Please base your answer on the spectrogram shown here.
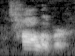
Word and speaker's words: Taliaferro: probably another French word Taliaferro that sounds French but we don't pronounce it that way we pronounce it Toliver pol I ve R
